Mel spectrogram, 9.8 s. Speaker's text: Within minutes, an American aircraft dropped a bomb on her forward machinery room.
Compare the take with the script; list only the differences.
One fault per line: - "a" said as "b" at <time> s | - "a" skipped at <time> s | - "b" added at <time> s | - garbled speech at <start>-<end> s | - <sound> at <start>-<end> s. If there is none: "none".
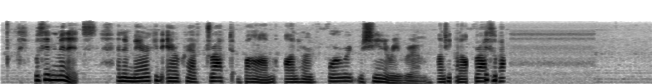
- garbled speech at 6.6-7.6 s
